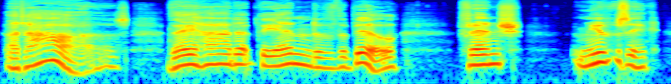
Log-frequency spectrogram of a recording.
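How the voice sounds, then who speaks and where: A gloomy storybook sea creature that sighs through every word, as a man puts him on. The voice sits high and is dragged out at a slow, mournful crawl, with gravel in it. Close, dry sound. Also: animated, darkish tone, no echo, exaggerated voice. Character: melancholy sighing sea creature, male, old. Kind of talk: audiobook reading.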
